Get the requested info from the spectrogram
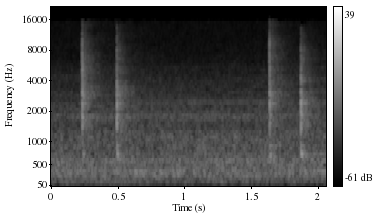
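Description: Two pairs of short sharp clicks from the push buttons on a battery-powered rotating display turntable, pressed to change its speed, the second pair about a second and a half after the first.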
